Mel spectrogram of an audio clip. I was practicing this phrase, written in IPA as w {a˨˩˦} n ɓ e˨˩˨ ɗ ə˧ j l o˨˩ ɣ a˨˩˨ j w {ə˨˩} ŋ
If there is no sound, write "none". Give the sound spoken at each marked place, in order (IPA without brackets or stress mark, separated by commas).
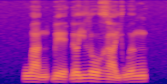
a˨˩˨, ə˧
